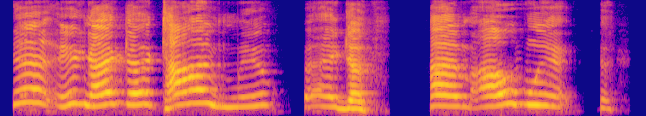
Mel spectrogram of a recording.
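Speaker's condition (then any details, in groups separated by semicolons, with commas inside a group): Cerebral palsy; affects balance, fine motor; speech impediment, often hard to understand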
